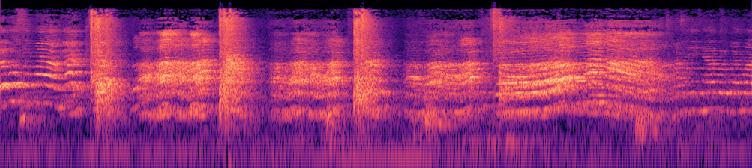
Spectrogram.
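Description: Classroom children repeating the 'tepuk semangat' clap routine, with sharp group clapping bursts at intervals among chanting children and an adult voice.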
